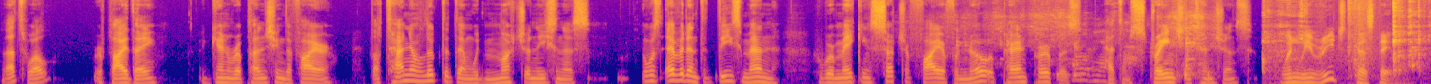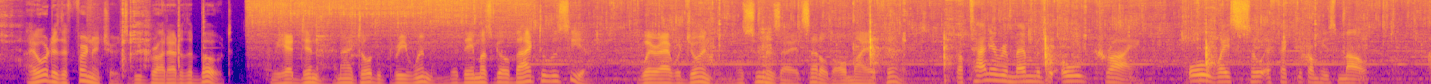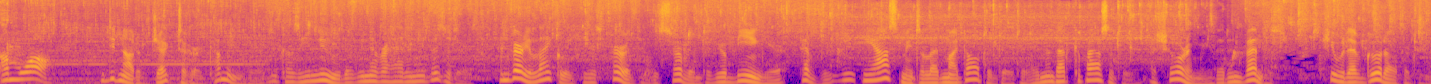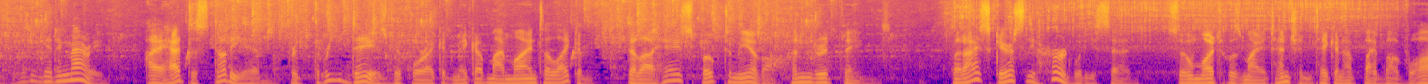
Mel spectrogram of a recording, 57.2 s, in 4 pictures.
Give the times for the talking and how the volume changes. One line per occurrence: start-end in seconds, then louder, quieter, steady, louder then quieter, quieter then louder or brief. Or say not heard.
0.0-57.1 steady.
